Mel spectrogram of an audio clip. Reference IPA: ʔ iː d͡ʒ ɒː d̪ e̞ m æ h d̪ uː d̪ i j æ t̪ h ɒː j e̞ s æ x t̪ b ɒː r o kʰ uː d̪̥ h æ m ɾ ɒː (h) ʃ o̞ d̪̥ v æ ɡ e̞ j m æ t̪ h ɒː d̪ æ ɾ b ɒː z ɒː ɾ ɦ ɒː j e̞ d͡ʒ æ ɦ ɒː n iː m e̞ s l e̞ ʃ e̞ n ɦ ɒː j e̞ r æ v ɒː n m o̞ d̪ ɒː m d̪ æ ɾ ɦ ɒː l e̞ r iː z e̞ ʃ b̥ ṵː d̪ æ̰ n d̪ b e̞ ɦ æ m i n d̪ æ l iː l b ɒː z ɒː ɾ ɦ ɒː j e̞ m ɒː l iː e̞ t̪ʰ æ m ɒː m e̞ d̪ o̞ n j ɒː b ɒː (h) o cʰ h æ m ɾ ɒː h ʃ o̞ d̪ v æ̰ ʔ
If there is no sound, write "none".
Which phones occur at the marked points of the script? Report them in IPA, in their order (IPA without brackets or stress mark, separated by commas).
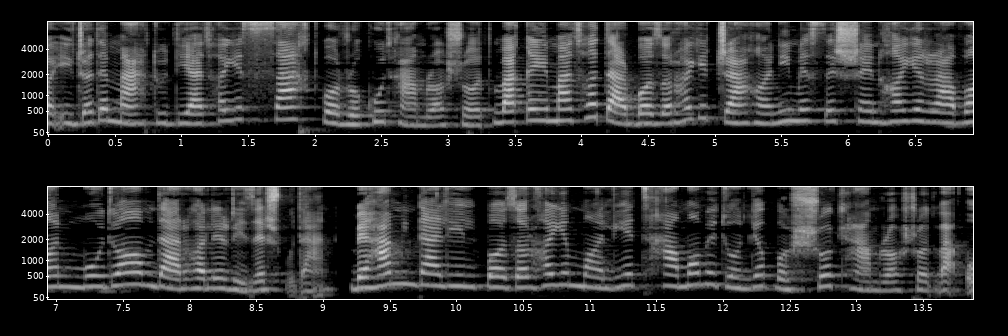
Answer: h, ʃ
